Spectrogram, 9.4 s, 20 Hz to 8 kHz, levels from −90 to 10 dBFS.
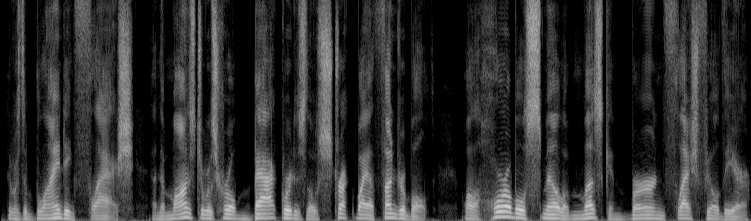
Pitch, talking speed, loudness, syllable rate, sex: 120 Hz, 185 wpm, -20 LUFS, 4.8 syllables/s, male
